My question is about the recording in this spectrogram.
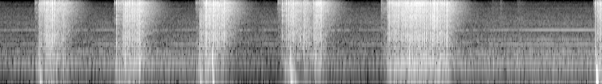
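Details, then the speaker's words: Welding Fox-body subframe connectors: crackling bursts about a second each, last run harsher and spattery as the hot steel's galvanized coating burns off; to be ground down next. "As you can hear it getting kind of nasty at the end. That's just as that steel gets hot and that galvanized is burning off that steel."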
